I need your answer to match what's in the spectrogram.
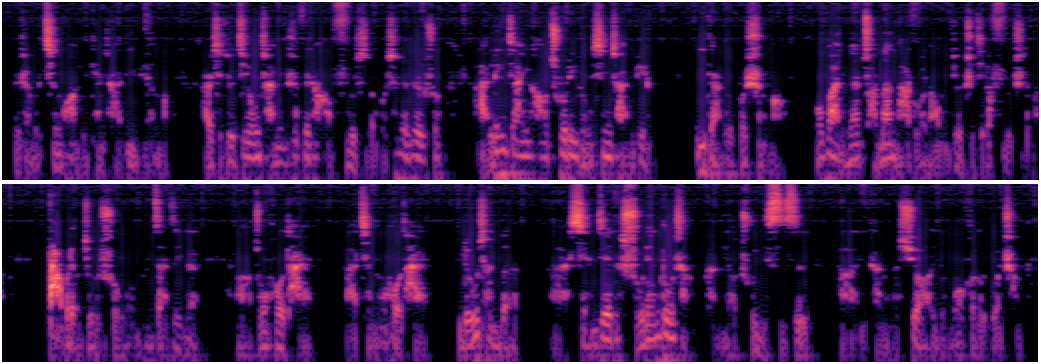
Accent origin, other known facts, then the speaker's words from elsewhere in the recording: northern China, China; 作为一个北方人来说呢，我们做生意 是后天的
